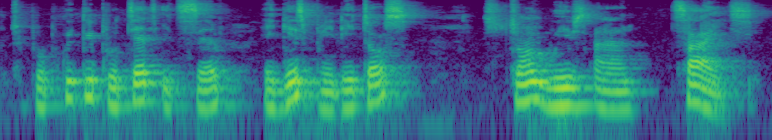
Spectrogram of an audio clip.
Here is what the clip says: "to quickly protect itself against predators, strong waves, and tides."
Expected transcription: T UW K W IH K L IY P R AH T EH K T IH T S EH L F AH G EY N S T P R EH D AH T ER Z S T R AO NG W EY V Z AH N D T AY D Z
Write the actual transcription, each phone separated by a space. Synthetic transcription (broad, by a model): T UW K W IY K L IY P R AH T EH K T IH T S EH L F AH G EY N S T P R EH D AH T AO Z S T R AO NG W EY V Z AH N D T AY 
